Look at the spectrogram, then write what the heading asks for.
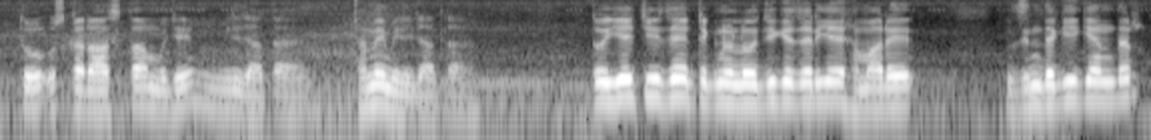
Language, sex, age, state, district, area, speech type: Urdu, male, 18-30, Bihar, Saharsa, urban, spontaneous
